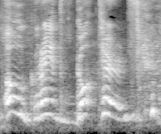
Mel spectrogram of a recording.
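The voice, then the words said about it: Put-on Scottish accent. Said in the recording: “Sounds Scottish. ... you're not sounding like yourself.”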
